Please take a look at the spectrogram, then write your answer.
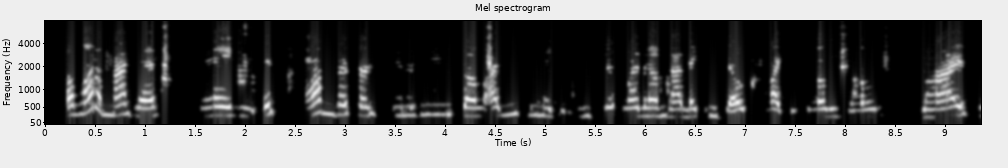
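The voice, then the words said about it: Thick country accent. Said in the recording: “I have a really country thick accent ... it's really country”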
